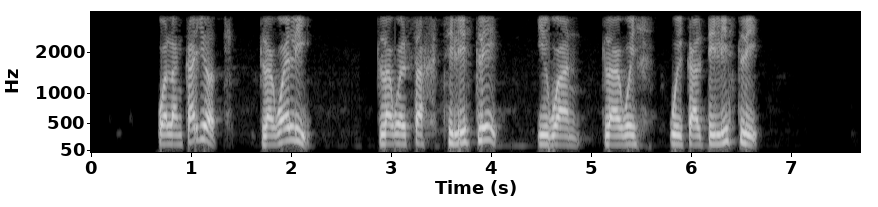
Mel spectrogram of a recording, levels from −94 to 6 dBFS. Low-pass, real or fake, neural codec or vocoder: 3.6 kHz; real; none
